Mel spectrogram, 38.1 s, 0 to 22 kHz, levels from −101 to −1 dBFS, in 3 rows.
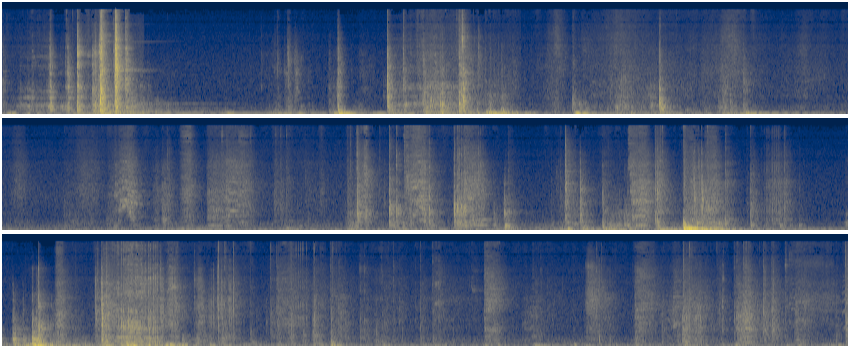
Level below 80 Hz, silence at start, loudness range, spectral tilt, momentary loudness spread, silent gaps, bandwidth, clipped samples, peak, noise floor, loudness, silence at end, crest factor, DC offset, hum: -38 dBFS; 0 s; 20 LU; -3.5 dB/octave; 23 LU; none; 16 kHz; under 0.1%; 0 dBFS; -59 dBFS; -31 LUFS; 0 s; 34 dB; under 0.1%; none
